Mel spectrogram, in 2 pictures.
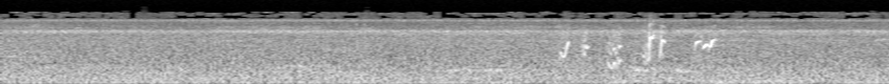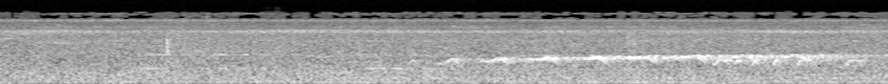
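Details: Luring song of a bulbul, known in Thai as nok dok taeng. A few sharp high notes come first, then a lively warbled run of fluting whistles in the closing seconds, all against constant hissing insect and ambient noise.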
